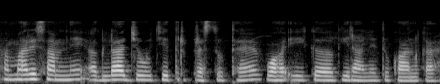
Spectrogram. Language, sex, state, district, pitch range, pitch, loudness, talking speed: Hindi, female, Chhattisgarh, Raipur, 190-215 Hz, 200 Hz, -19 LUFS, 175 wpm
